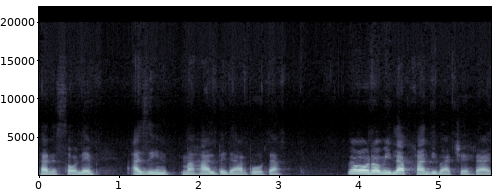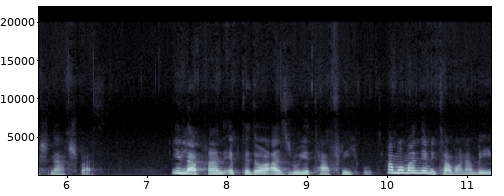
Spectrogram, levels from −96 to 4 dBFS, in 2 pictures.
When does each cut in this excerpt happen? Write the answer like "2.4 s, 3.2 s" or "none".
3.7 s, 9.9 s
